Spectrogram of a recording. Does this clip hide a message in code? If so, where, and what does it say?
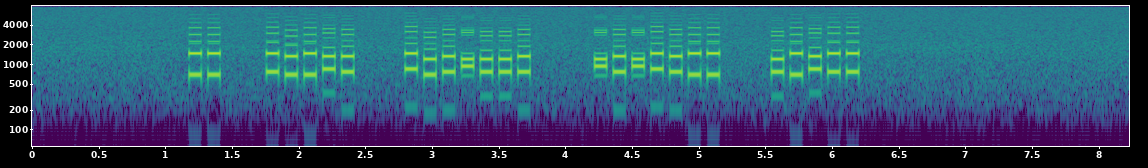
Yes: DTMF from 1.2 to 6.2 s, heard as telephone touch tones, dialled by machine, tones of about 90 ms. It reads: 33 62385 915*445 *5*9533 43866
